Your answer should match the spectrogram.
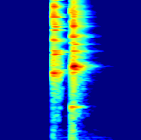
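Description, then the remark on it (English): Two quick, bright clinks of glasses touching in a toast, each with a short ringing tail that fades within a fraction of a second; no voices. “Fucking cheers to that.”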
